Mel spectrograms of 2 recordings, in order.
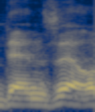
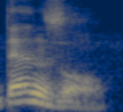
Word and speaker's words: Denzel: He said his name is not pronounced Denzel; it's pronounced Denzel.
